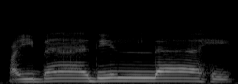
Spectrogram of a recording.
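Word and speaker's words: عباد الله: عبادillahi عبادillahi عبادillahi. السلام علينا وعلى عبادillahi عبادillahi. And we have that doubling L sound.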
